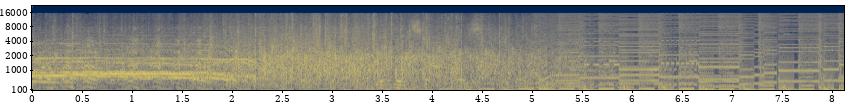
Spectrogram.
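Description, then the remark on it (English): A live audience at a convention bursts into loud applause and cheering, dense clapping and whoops filling the space, while upbeat music with a steady pulsing beat plays underneath and takes over toward the end. “So thank you guys for coming. You've been a great crowd, and we'll see you at the rest of the convention.”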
